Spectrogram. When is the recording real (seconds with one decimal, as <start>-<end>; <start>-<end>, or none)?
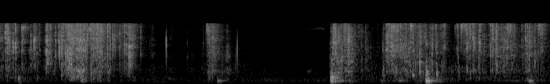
0.0-1.1; 2.4-5.5

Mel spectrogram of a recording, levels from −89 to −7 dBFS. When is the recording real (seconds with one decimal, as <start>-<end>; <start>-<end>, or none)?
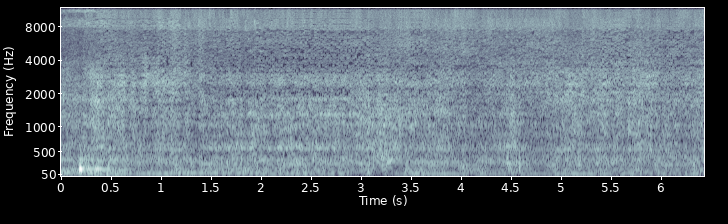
1.4-2.9

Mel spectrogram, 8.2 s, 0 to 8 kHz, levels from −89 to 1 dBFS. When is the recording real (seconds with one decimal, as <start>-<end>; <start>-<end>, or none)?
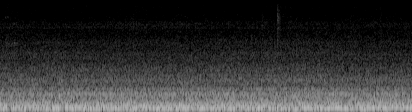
0.0-6.6

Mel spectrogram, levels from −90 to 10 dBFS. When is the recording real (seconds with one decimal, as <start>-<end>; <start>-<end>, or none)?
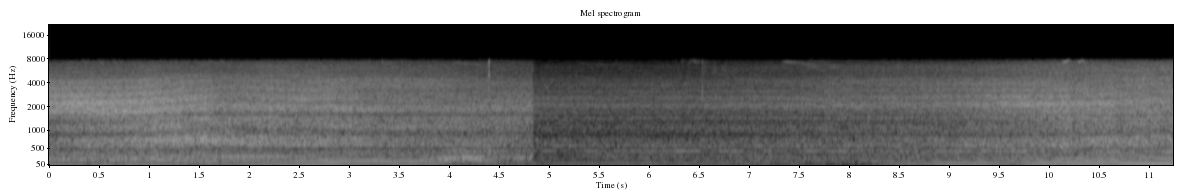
0.0-7.6; 8.2-11.2

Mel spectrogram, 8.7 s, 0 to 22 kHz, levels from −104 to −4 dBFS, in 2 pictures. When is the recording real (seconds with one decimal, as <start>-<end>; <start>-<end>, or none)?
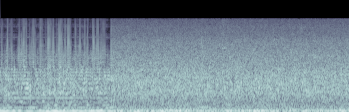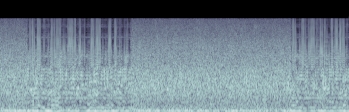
1.4-4.7; 6.0-8.0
